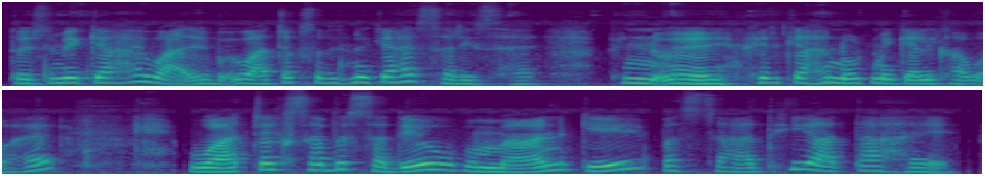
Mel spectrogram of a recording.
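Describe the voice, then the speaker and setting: A woman's voice: mid-range voice, lively intonation, a little mellow, husky. Woman teacher quizzing herself through a lesson. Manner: asks herself questions then answers, recites verses slowly. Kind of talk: exam prep lesson explaining poetry.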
